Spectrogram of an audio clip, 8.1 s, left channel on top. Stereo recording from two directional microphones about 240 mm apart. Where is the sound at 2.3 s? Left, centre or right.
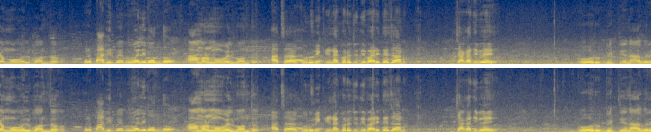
Right.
